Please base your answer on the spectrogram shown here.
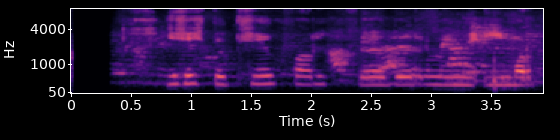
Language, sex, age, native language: Icelandic, male, 11, Icelandic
